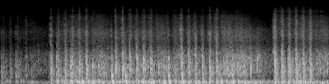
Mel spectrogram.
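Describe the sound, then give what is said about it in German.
Soldiers moving in small groups over gravel roads beside armored vehicles fire their machine guns during fighting in the Kursk region: loud, rapid fire rattles out in sustained bursts of sharp, evenly spaced cracks, starting after a brief low rumble and continuing almost without pause to the end. “Soldaten bewegen sich in kleinen Gruppen über Schotterwege im Windschatten gepanzerter Fahrzeuge leicht geduckt vorwärts und feuern mit ihren Maschinengewehren.”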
